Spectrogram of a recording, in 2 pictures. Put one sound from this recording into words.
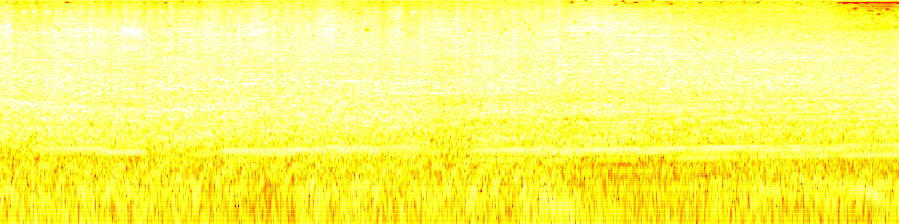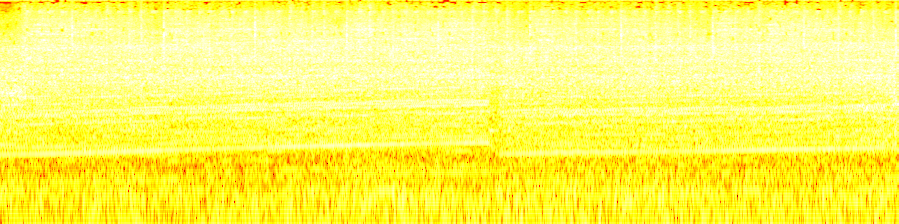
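A racing car engine whines, rising steadily in pitch and dropping briefly as it shifts gear.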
